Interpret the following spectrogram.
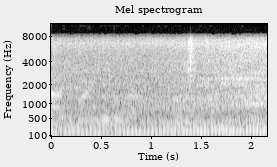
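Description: A steady low engine-like hum running evenly throughout, with faint voices over it.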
